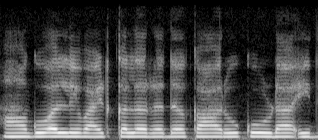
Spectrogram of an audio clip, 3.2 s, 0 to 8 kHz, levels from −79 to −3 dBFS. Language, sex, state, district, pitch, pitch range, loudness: Kannada, female, Karnataka, Bidar, 215 Hz, 215-220 Hz, -14 LUFS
